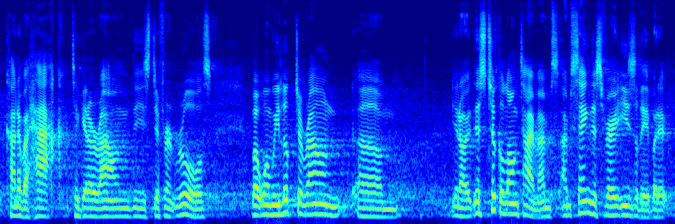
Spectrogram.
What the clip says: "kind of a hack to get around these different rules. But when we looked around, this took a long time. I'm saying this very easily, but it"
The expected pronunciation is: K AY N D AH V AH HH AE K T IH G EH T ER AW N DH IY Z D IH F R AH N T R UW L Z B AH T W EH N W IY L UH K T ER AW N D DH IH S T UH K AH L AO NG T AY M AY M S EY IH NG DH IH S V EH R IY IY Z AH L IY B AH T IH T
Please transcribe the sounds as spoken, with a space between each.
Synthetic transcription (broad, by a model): K AY N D AH V AH HH AE K T IH G EH T ER AW N DH IY Z D IH F R AH N T R UW L Z B AH T W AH N W IY L UH K T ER AW N D DH IH S T UH K AH L AO NG T AY M AY M S EY IH NG DH IH S V EH R IY IY Z L IY B AH T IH T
